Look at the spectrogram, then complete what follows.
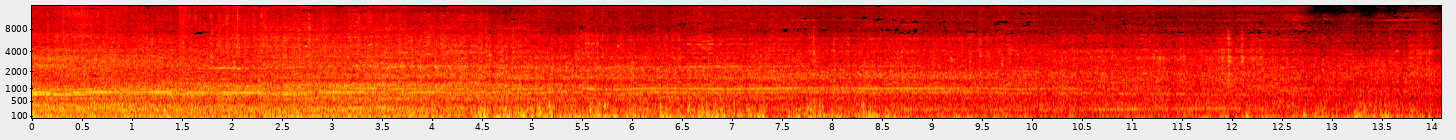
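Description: Tractor diesel engine working under load as it pulls a reversible plough through the soil, with a steady engine note that fades as the tractor moves away. Wind rumbles on the microphone throughout.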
